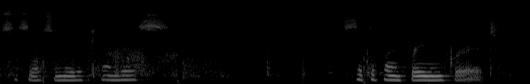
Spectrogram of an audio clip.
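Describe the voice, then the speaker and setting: A woman's somewhat breathy, dark, mellow voice at medium pitch, moderate pace and monotone, flat intonation. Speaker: artist and vlogger. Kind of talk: casual vlog.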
